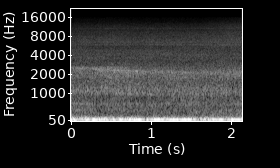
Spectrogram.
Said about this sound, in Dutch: Ik hoor nu de trein over me heen gaan.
